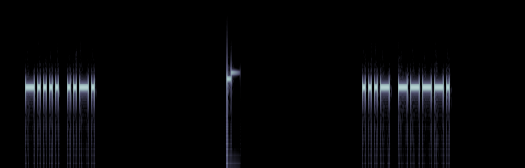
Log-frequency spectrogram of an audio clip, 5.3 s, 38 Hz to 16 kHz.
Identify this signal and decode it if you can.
Morse code, heard as a keyed tone, about 40 wpm, 700 Hz. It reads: 6 F V 9
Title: Single-Letter Single-Number 40wpm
